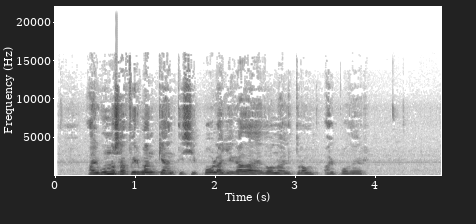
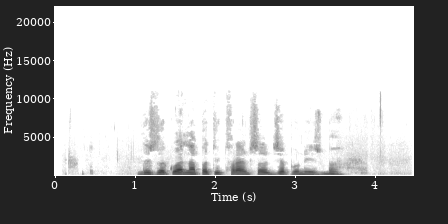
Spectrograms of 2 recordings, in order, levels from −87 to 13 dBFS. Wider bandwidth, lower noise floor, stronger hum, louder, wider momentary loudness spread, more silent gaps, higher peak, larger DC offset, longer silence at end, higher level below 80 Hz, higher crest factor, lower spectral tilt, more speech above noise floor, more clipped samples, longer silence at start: first, 16.5 kHz vs 10.5 kHz; second, -50 dBFS vs -69 dBFS; neither; first, -17 LUFS vs -24 LUFS; about the same, 14 LU vs 12 LU; neither; first, 0 dBFS vs -4 dBFS; neither; about the same, 0.95 s vs 0.9 s; first, -56 dBFS vs -70 dBFS; about the same, 18 dB vs 22 dB; second, -4 dB/octave vs -7.5 dB/octave; second, 34 dB vs 45 dB; neither; second, 0.4 s vs 1.05 s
